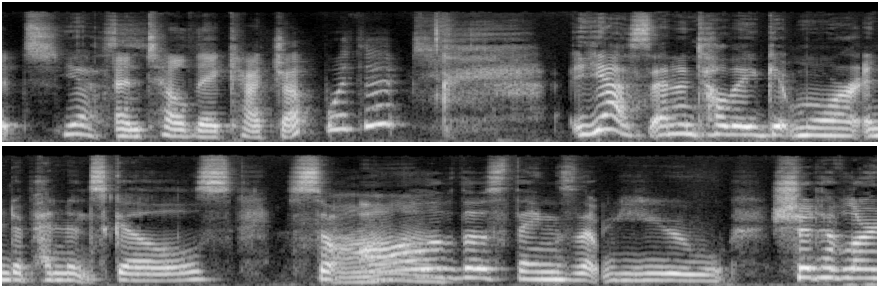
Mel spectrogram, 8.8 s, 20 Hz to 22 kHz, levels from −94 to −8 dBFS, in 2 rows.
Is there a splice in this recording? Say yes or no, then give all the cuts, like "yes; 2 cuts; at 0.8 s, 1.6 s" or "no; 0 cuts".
yes; 1 cut; at 5.7 s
